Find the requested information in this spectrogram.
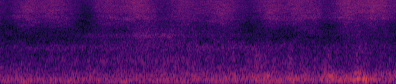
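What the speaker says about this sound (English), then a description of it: "gently rub your palms together, noticing the sensation there" Palms rubbing together during a beginner yoga class, a steady soft brushing hiss that swells and fades in slow repeated strokes, quiet and close with no talk.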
